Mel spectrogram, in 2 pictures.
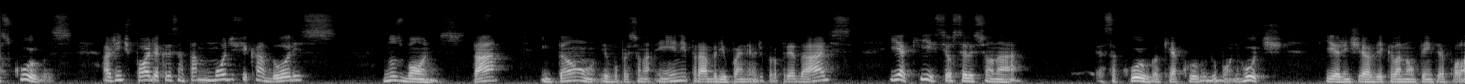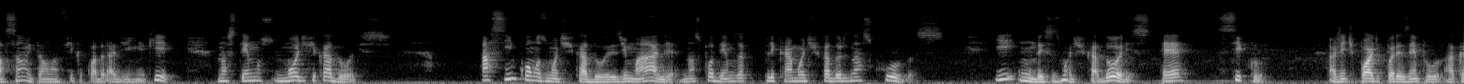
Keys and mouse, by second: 0.4 middle click, 10.0 click, 11.0 g, 17.5 click, 25.2 click.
